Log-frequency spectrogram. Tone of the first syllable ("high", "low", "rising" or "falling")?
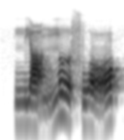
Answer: low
